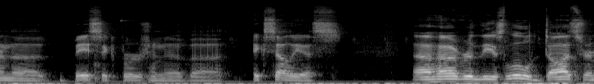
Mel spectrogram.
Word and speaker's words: Strikerz: It's just Strikerz themselves have these special spirit-like beings in them called Strikerz. I'll spell it in the chat. There we go. So it's Strikerz, but you still pronounce it as Striker.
